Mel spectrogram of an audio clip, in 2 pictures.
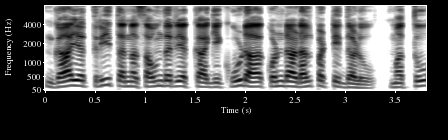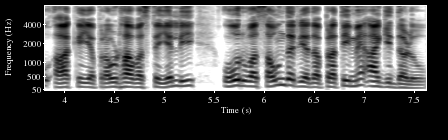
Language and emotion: Kannada, neutral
